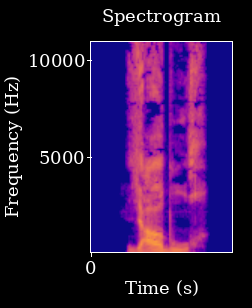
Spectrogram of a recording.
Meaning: yearbook
- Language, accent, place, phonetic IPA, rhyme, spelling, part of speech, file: German, Germany, Berlin, [ˈjaːɐ̯ˌbuːx], -aːɐ̯buːx, Jahrbuch, noun, De-Jahrbuch.ogg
